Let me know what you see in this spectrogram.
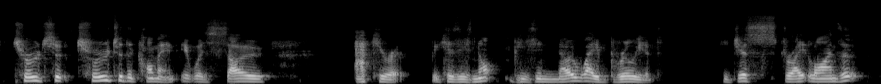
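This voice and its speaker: A man with an Australian accent talks at a fairly slow pace against a quiet background. His pitch is medium, with a dark, mellow tone and ordinary pitch variation. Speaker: football analyst. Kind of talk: casual chat. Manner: animated.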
